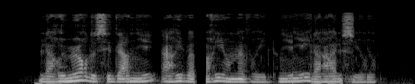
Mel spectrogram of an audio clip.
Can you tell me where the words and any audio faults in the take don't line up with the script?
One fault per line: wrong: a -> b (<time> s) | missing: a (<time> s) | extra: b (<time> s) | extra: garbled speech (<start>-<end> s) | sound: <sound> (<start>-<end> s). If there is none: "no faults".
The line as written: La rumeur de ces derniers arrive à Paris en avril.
sound: dropout (2.0-2.1 s)
extra: garbled speech (2.8-3.8 s)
